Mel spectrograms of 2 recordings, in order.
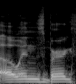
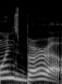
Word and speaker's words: Owensboro: I misheard the Owensburg thing. Yeah, you're butchering it every time you add something new. What's it called? Owensboro.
